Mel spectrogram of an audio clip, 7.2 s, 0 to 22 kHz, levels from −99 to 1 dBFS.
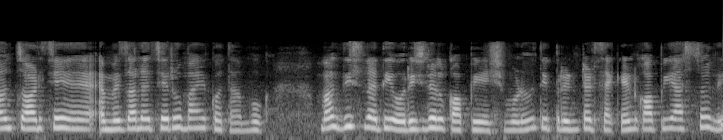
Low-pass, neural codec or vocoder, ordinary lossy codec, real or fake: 7.2 kHz; none; AAC, 32 kbps; real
